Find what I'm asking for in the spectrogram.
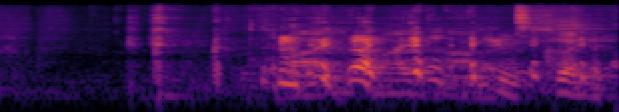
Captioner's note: people laugh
